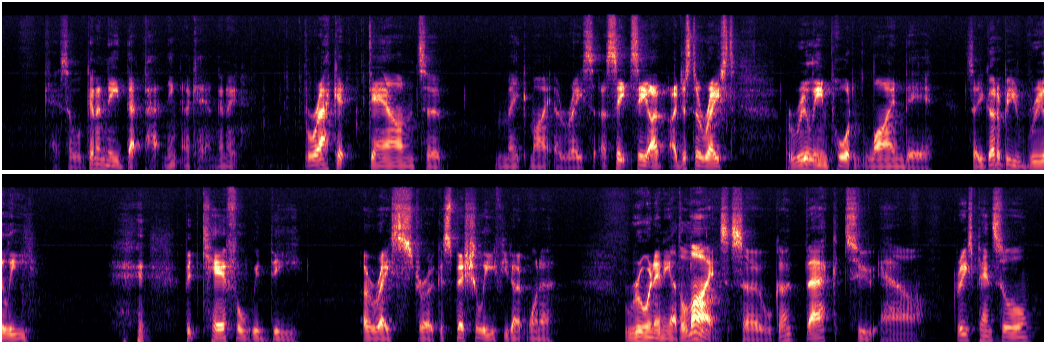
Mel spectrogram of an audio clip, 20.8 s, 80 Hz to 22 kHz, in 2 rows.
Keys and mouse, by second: 2.6-4.1 [, 4.1 click, 4.9-6.3 drag, 6.7-7.7 drag, 8.0 click, 9.4 click, 9.9 click, 11.2 click, 12.4 click, 13.2 click, 13.8-14.8 drag, 18.4 click.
